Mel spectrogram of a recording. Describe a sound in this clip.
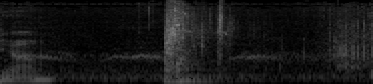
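A crossbow fires with a sharp thwack.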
